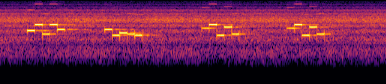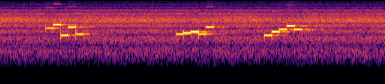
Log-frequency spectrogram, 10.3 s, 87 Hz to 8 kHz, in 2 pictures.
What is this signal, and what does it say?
Five-tone selective call (CCIR), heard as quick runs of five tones, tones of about 100 ms, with radio hiss and room echo. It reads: 66337 72432 88293 88293 88293 34539 25707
